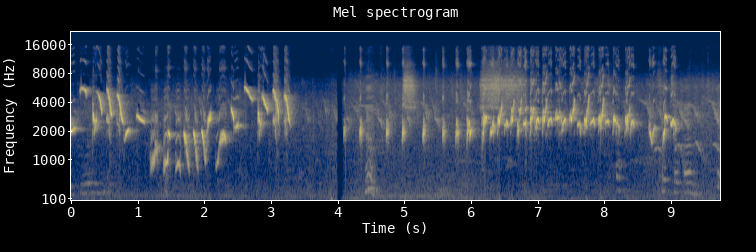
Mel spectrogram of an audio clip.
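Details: Lively white-rumped shama song: fast descending trills and chattering notes, a short pause, then a long high rapid twittering run with faint hissing in the background.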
